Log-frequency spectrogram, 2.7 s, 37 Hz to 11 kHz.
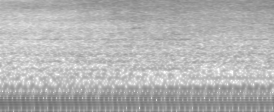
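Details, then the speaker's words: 1993 Dodge D250, 318 V8 with 3-speed automatic overdrive, idling after start: deep idle with a lumpy, uneven pulse and wavering loudness; runs rough, likely misfiring. Owner blames two damaged spark plugs and the plug wires. "Well, she's a good running engine, but she just, yeah, from those 2 spark plugs, she runs rough as hell."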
